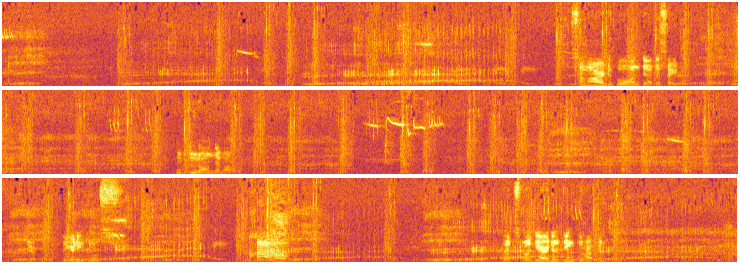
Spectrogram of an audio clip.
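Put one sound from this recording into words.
Zombies groan and moan in a video game.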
